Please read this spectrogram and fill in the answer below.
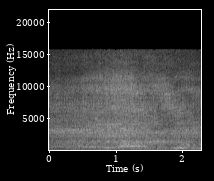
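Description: Piper Super Cub's engine and propeller running steadily as the plane flies past.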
